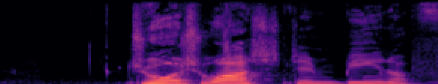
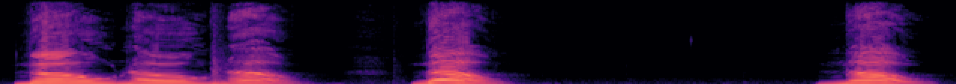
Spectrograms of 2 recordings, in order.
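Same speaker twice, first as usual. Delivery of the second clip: louder, emphatic mock refusal; 3 semitones higher, 8 dB louder, much slower than usual. Son refusing the father's apology, emphatic loud no. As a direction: hammer each no down hard.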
